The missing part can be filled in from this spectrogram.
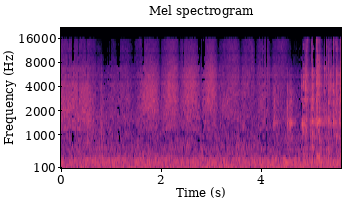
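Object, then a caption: Wooden cabinet door wiped with a paper towel. A hand rubs and wipes a paper towel across the lower part of a large, wood-grain wooden kitchen cabinet door. The audio is a quiet, steady, hissy rubbing that swells and fades in soft, airy strokes. It turns brighter and more scratchy with sharper little bursts toward the end.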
